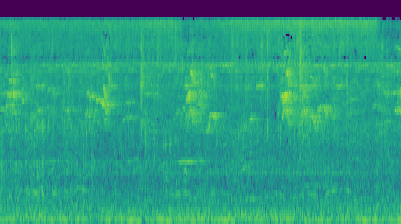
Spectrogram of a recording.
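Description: Outdoor background of a steady low rumble, with faint, scattered bird chirps every second or so.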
